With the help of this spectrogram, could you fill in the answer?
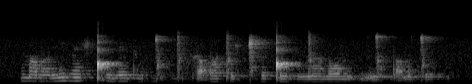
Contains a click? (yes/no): yes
